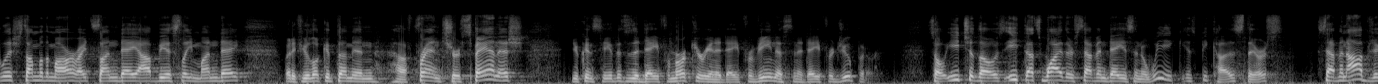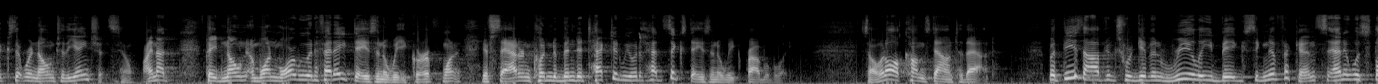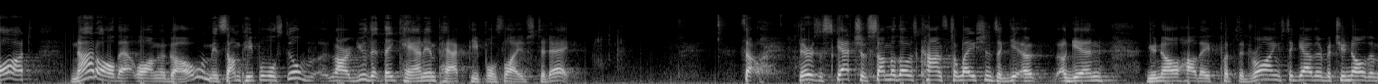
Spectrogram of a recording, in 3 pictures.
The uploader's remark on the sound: Live Class Lecture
